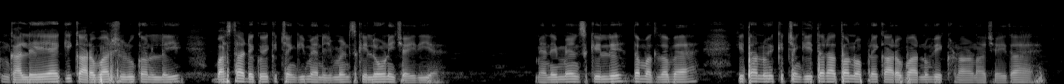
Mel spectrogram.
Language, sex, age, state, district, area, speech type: Punjabi, male, 18-30, Punjab, Gurdaspur, rural, spontaneous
